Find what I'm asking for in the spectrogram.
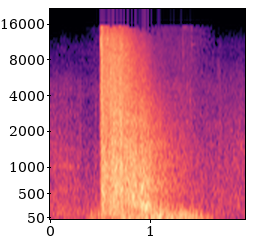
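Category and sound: sound effect, distant gunshot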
